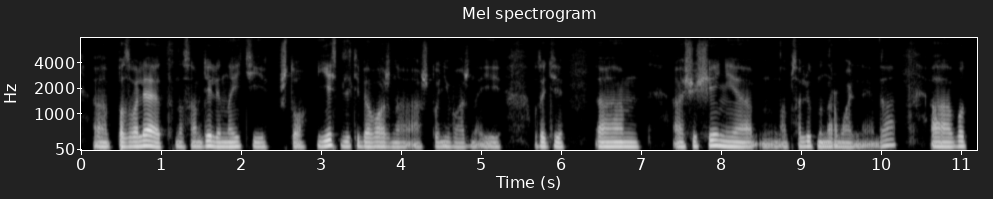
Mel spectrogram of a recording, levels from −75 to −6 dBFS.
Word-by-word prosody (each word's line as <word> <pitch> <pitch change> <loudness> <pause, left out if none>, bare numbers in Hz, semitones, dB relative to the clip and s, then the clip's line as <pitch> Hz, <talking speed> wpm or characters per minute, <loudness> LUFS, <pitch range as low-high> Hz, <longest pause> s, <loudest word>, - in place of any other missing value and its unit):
э, 120 -2 +2
позволяет 125 -1 +5
на 120 - -3
самом 120 +1 -3
деле 125 -2 +4
найти, 120 -1 0
что 115 -1 -5
есть 140 +3 +3
для 125 -2 -1
тебя 120 -2 0
важно, 115 -1 -2
а - - -8
что 120 +1 -8
не 120 0 -1
важно. 115 +1 -6
И 115 0 -5 0.4
вот - - -5
эти, 115 -1 +1 0.4
эм, 120 -1 +4 0.4
ощущения, 125 -1 +2
м, - - -7
абсолютно 120 +1 -2
нормальные, 120 -2 -2
да. 150 +4 -3 0.4
А, 120 -1 +3
вот 125 +1 0
120 Hz, 140 wpm, -24 LUFS, 115-125 Hz, 0.4 s, позволяет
